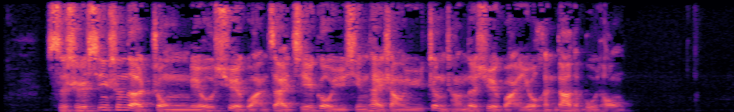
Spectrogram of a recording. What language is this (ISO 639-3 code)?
zho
